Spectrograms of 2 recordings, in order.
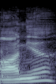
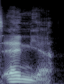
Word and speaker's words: Enya: Anya? – No. I don't know that's how you say it. Is it Enya? It's Enya. Isn't it? – If you say so.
